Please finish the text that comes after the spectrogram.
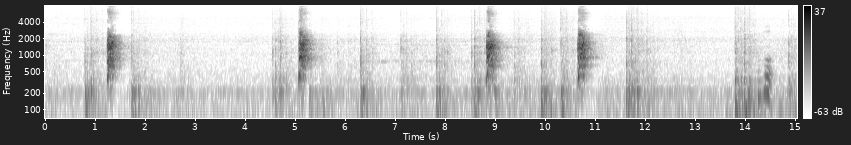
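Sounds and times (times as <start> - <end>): fireworks thumps on television: 0.7 - 2.9, 4.4 - 10.7, 11.5 - 12.5, 13.7 - 15.0
small dog barking: 1.2 - 1.7, 5.0 - 5.5, 8.8 - 9.2, 10.6 - 11.2.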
